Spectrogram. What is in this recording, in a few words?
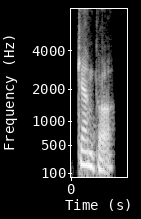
"camper", Indian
